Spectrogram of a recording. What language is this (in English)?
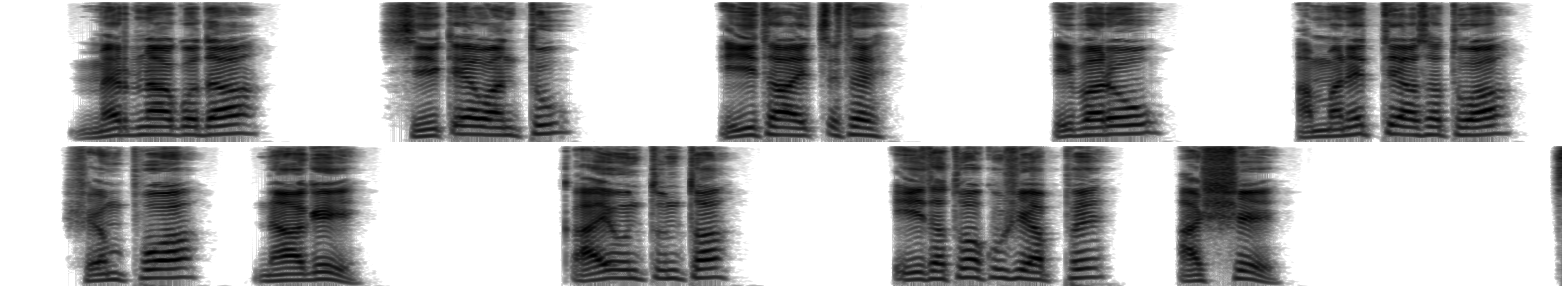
Dawro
